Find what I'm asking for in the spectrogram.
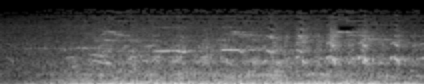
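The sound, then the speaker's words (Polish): Gulls call at the shore in Kołobrzeg, a Pallas's gull and a common gull among them. Repeated harsh, honking cries rise over a constant wash of background noise. “Tutaj jest mewa orla, a tutaj mewa siwa. To one tak krzyczą rano?”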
